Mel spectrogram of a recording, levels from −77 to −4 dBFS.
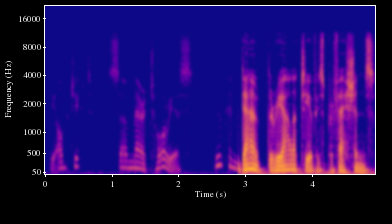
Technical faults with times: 0.00-2.91 one channel inverted

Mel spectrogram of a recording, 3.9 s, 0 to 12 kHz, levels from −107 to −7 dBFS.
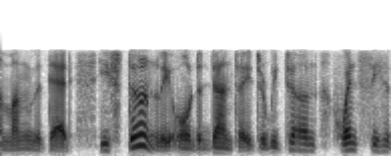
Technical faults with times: none

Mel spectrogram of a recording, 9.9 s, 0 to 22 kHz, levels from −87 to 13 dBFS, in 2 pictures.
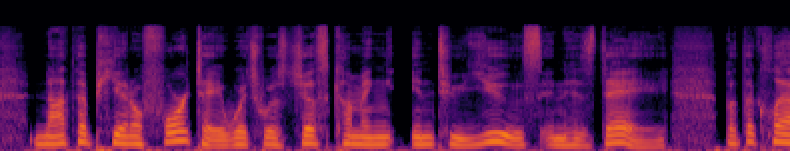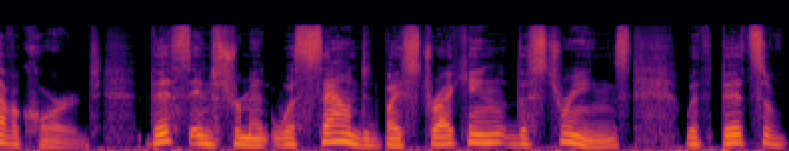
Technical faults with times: none

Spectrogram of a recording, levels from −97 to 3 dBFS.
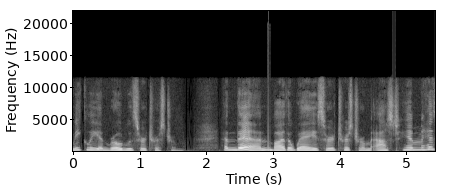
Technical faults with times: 0.00-5.44 low bit depth without dither
2.92-2.96 chunks out of order
4.80-4.84 chunks out of order

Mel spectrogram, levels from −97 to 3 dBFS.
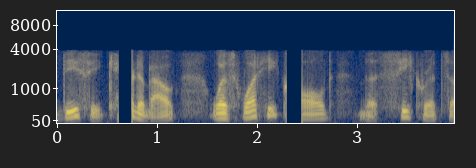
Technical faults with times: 0.62-0.76 packet loss filled with silence
2.30-2.46 packet loss filled with silence

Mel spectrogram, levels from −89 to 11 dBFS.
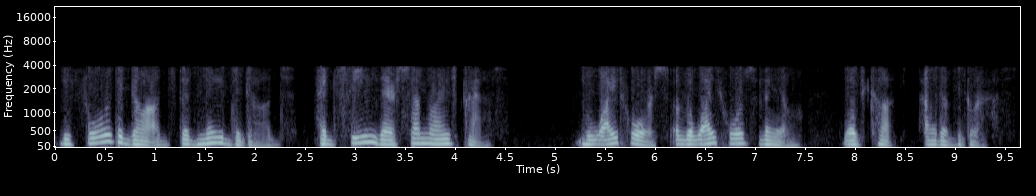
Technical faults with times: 0.00-9.66 tandem speech coding

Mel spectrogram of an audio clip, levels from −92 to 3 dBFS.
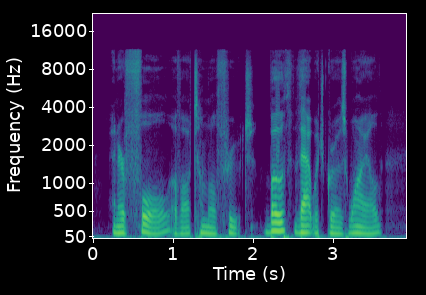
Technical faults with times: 2.25-2.66 hard clipping

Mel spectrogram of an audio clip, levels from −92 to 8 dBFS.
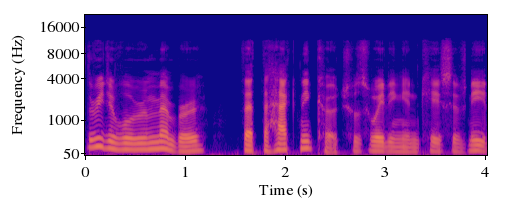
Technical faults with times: none

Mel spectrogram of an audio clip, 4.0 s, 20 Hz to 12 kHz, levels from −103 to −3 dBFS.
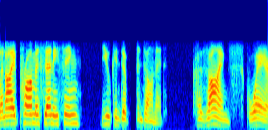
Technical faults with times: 1.97-2.11 lost AMR speech frames

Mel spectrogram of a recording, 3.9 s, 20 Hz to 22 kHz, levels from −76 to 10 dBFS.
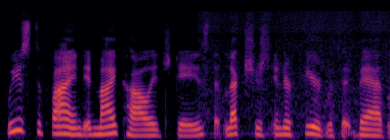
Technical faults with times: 0.00-3.90 noise suppressor artifacts

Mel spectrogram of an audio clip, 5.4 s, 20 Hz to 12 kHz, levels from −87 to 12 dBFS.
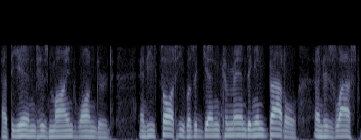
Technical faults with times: none

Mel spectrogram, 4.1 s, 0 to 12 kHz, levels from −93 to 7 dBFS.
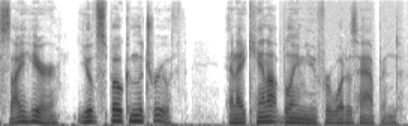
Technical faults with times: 2.80-4.08 low bit depth without dither

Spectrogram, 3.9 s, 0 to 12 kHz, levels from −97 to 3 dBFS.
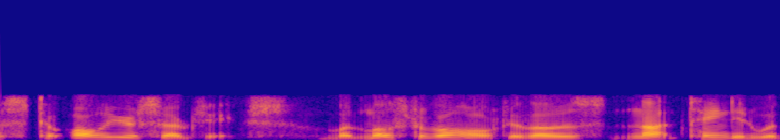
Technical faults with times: none

